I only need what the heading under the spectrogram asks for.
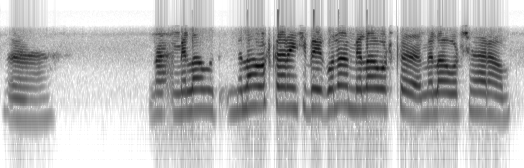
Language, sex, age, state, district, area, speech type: Kashmiri, female, 30-45, Jammu and Kashmir, Kupwara, urban, conversation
